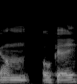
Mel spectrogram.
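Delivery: put-on flat monotone voice. Retelling how he finally answered the phone, imitating his monotone reply. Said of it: "He was all monotone".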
